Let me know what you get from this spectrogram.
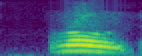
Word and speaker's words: Rose: Rose. R-O-S-E.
